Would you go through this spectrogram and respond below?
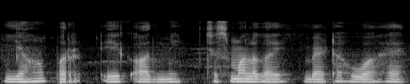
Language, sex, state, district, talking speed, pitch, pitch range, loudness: Hindi, male, Uttar Pradesh, Saharanpur, 130 wpm, 125 Hz, 120-130 Hz, -20 LUFS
